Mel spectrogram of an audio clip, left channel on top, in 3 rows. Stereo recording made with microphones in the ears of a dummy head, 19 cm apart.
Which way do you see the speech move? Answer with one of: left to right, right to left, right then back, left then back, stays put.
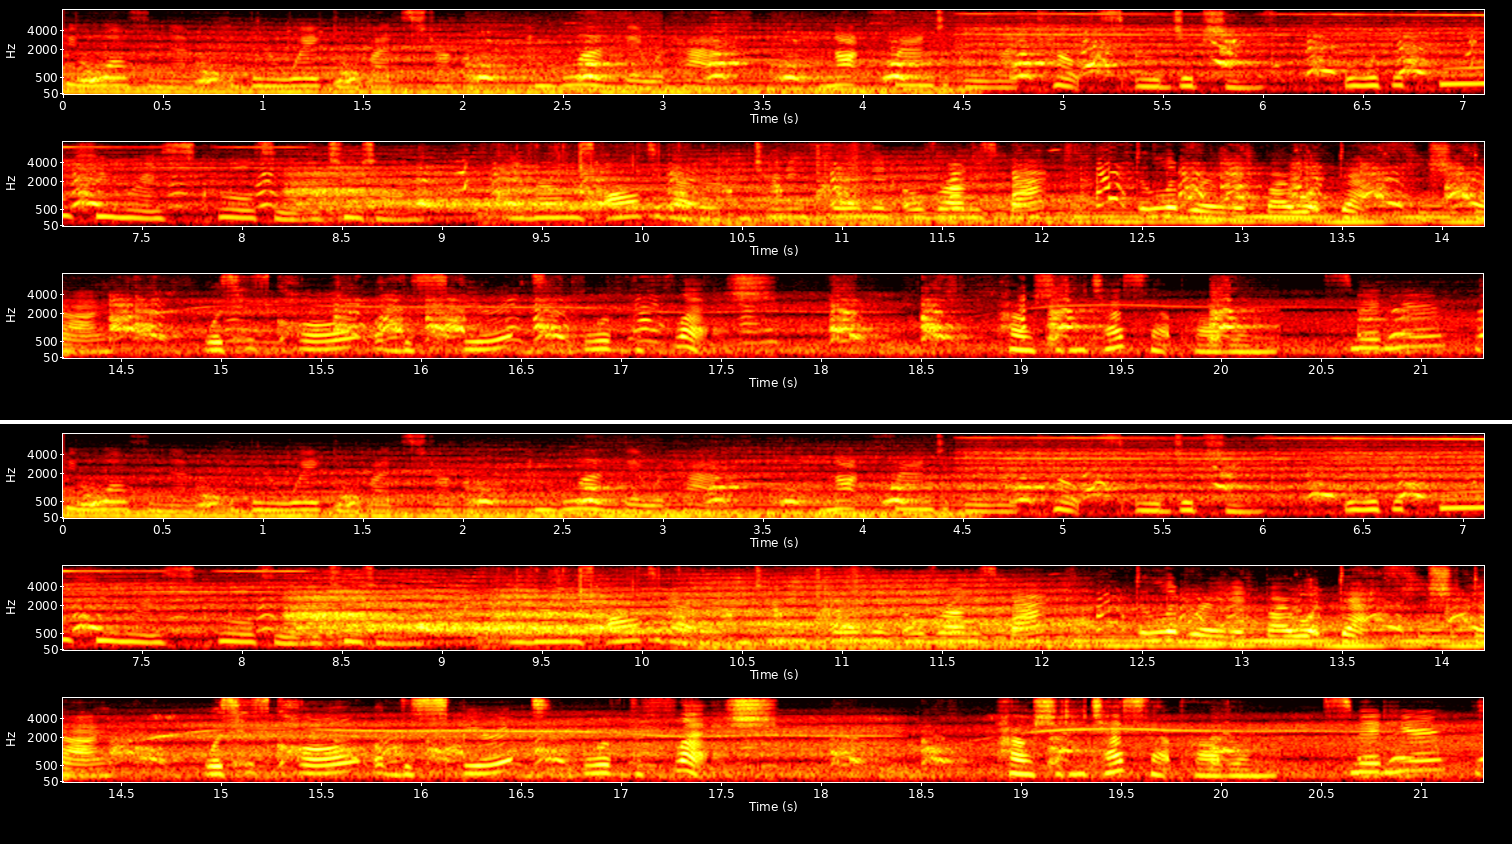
left to right.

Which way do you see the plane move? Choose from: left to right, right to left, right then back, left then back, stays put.
left to right.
